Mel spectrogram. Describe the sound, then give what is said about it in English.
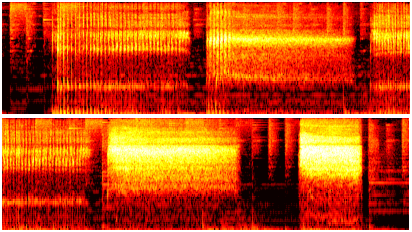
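Five long, rasping snores in a steady rhythm, each one a loud, drawn-out breath with a tinny, filtered edge, heard over a walkie-talkie. The last two are harsher and louder. “I hear you snoring on the walkie-talkie”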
